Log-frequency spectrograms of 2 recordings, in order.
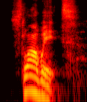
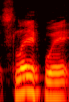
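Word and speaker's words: Slaithwaite: new shop done it it's slave weights are pronounced slower points slam it slightly if you're from around yorkshire slave way if you're not yeah yeah yeah yeah not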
